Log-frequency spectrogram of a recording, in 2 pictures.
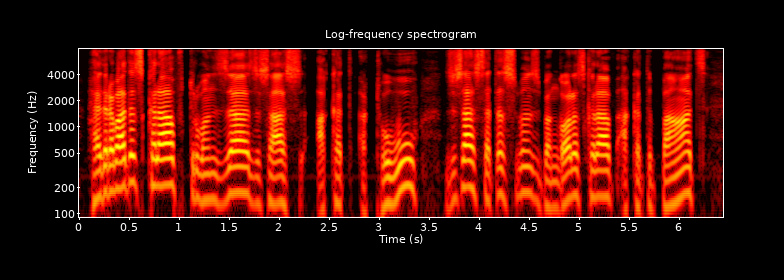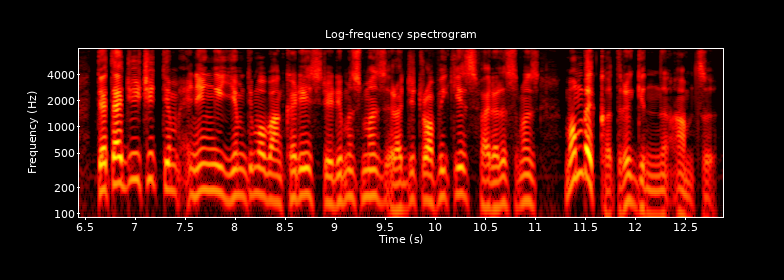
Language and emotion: Kashmiri, neutral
